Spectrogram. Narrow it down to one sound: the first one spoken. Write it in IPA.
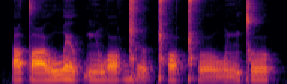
ə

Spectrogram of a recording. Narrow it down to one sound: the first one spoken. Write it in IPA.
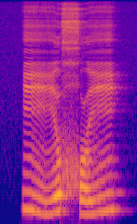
iː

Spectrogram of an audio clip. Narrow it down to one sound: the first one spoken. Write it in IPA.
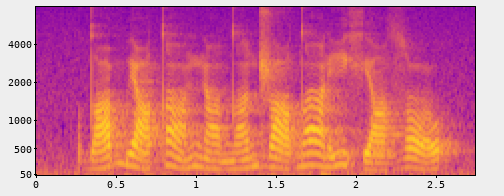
dˤ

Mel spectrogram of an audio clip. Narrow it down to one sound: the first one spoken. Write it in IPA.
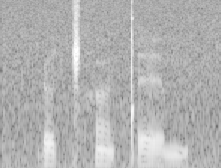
ɽ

